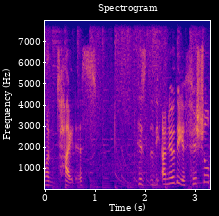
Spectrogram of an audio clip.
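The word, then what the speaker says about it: Tidus: default uh and I'm going to call him Titus his I know the official pronunciation of His official name is tetus which sounds incredibly stupid so his original name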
